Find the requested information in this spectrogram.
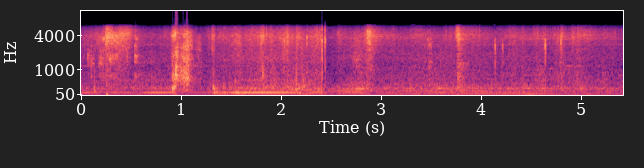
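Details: Shiba inu Kitsu playing indoors with Buckley, a beagle mix; a low rumbling growl lasts about two seconds, followed by scattered short grunts, snorts and scuffling thumps in a small room.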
